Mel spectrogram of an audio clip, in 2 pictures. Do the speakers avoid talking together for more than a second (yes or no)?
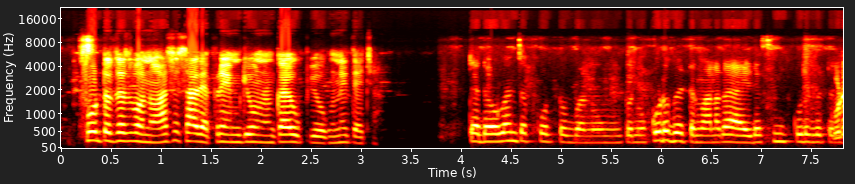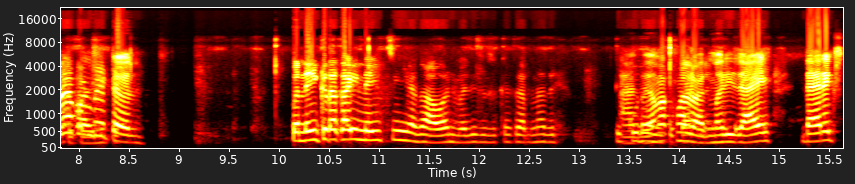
no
